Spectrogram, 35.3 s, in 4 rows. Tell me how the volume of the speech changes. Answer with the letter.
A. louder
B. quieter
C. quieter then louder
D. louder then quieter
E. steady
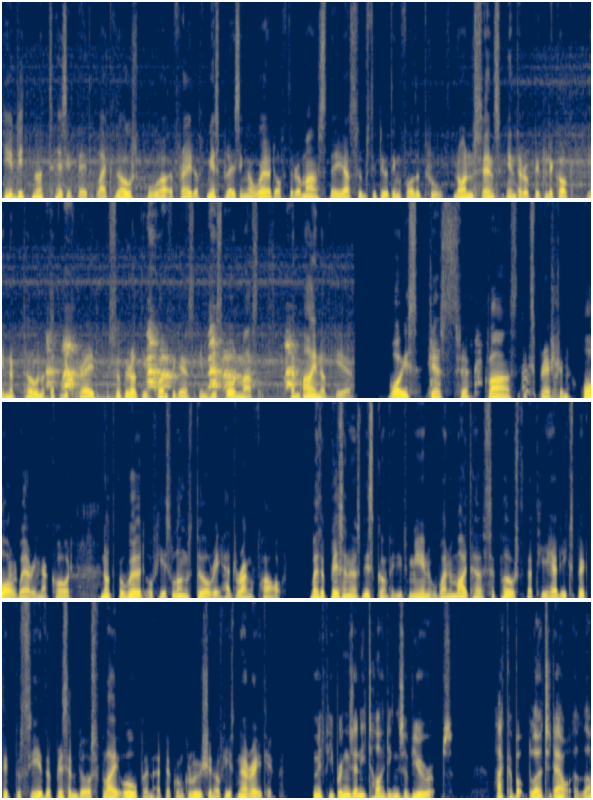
E.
